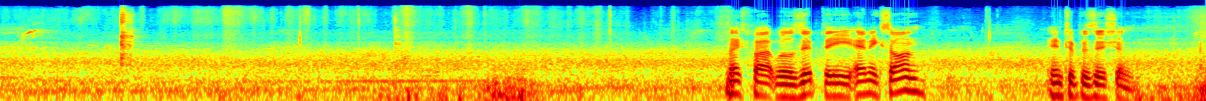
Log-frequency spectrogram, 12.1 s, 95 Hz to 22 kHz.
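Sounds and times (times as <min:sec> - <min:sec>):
steady outdoor hiss: 0:00.0 - 0:12.0
tent poles clicking and knocking: 0:01.2 - 0:01.5, 0:02.9 - 0:04.8.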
